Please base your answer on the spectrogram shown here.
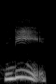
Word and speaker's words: knee: Knee, silent K.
